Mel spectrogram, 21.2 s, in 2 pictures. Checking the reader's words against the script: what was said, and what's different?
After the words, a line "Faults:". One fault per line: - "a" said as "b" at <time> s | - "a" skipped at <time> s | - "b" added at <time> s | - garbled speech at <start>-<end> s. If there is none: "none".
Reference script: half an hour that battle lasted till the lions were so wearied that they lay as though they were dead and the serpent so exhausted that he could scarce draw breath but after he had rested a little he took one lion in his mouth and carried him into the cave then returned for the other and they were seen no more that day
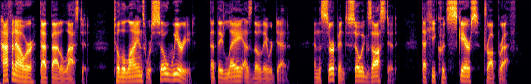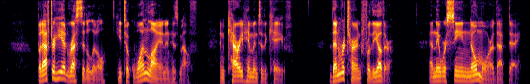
half an hour that battle lasted till the lions were so wearied that they lay as though they were dead and the serpent so exhausted that he could scarce draw breath but after he had rested a little he took one lion in his mouth and carried him into the cave then returned for the other and they were seen no more that day
Faults:
none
